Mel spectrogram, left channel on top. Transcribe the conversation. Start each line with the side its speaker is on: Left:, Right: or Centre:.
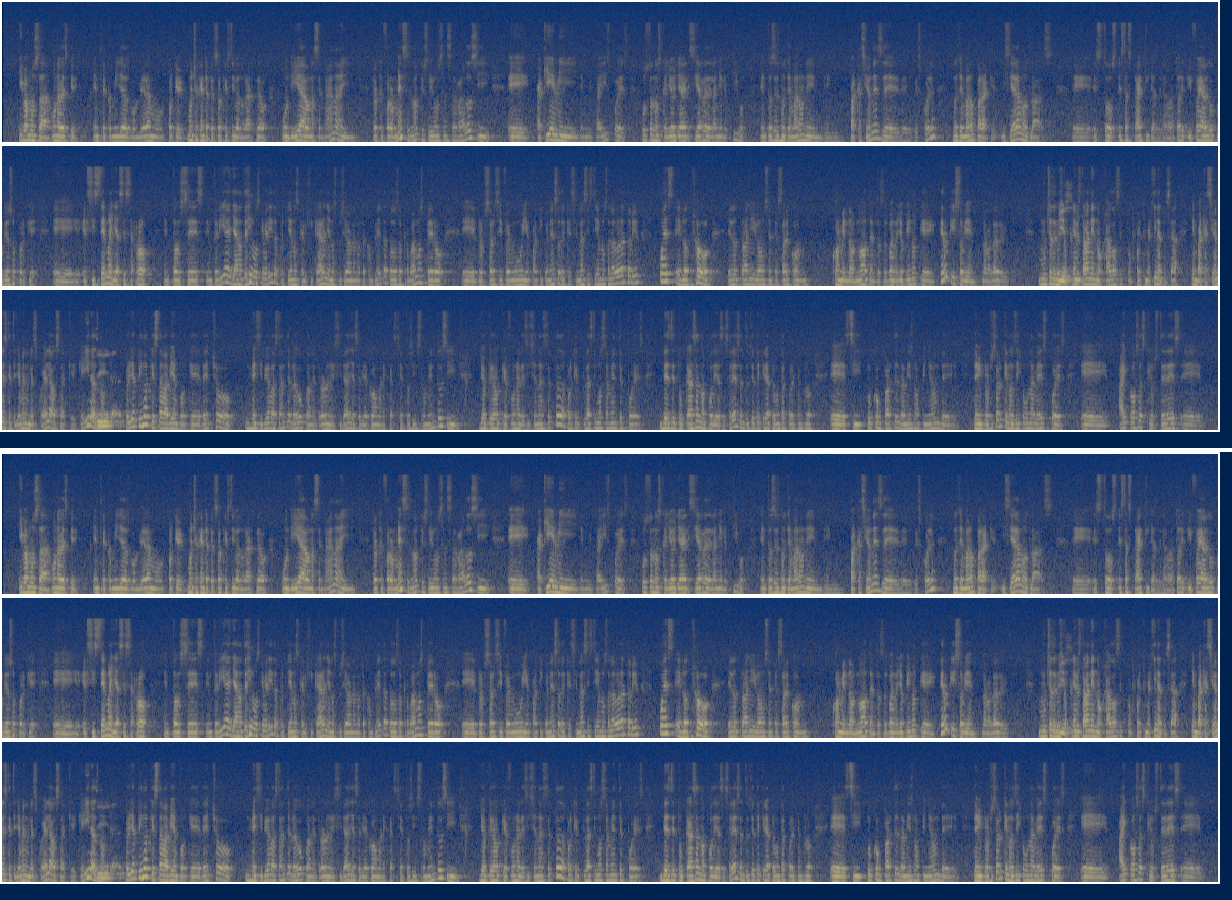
Right: íbamos a, una vez que, entre comillas, volviéramos, porque mucha gente pensó que esto iba a durar, creo, un día, una semana, y creo que fueron meses, ¿no? Que estuvimos encerrados y eh, aquí en mi, en mi país, pues justo nos cayó ya el cierre del año lectivo. Entonces nos llamaron en, en vacaciones de, de, de escuela, nos llamaron para que hiciéramos las... eh, estos, estas prácticas de laboratorio. Y fue algo curioso porque eh, el sistema ya se cerró. Entonces, en teoría ya no <laughs> teníamos que ver ido porque ya nos calificaron, ya nos pusieron la nota completa, todos aprobamos, pero eh, el profesor sí fue muy enfático en eso de que si no asistíamos al laboratorio, pues el otro, <laughs> el otro año íbamos a empezar con, con menor nota. Entonces, bueno, yo opino que creo que hizo bien, la verdad. es- Muchos de
Left: Oye,
Right: mis compañeros
Left: sí,
Right: estaban enojados eh, con- porque imagínate, o sea, en vacaciones que te llamen en la escuela, o sea, que, que iras,
Left: Sí,
Right: ¿no?
Left: la-
Right: Pero yo opino que estaba bien porque de hecho me sirvió bastante. Luego cuando entré a la universidad ya sabía cómo manejar ciertos instrumentos y yo creo que fue una decisión acertada porque lastimosamente pues desde tu casa no podías hacer eso. Entonces yo te quería preguntar, por ejemplo, eh, si tú compartes la misma opinión de, de mi profesor que nos dijo una vez pues eh, hay cosas que ustedes... eh,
